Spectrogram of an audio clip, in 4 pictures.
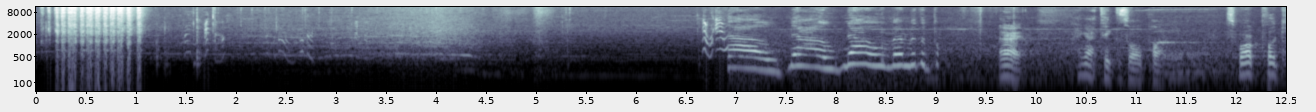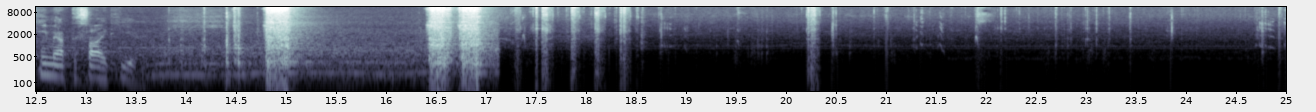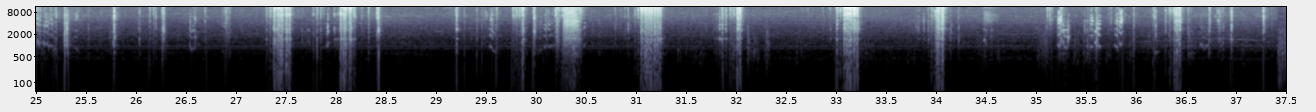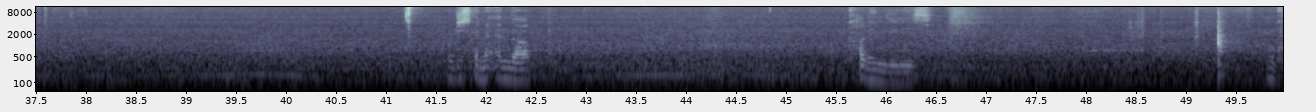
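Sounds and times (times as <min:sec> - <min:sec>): tools and plastic parts clicking: 0:29.2 - 0:32.2, 0:35.1 - 0:37.4.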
